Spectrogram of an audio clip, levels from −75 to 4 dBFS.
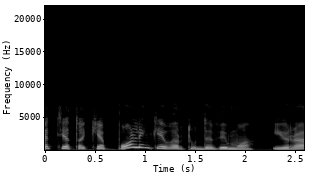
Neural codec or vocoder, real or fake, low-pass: codec, 16 kHz, 2 kbps, X-Codec, WavLM features, trained on Multilingual LibriSpeech; fake; 7.2 kHz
